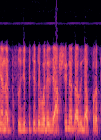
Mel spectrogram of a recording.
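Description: Speech only: a man talking over a telephone line, his voice thin and cut off above the low treble.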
